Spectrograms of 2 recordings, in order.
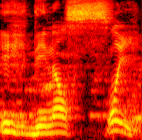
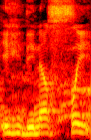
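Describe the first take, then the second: First: The s sound is thick and heavy. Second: The s sound is thin and light. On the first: The speaker calls it right. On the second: The speaker calls it wrong.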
